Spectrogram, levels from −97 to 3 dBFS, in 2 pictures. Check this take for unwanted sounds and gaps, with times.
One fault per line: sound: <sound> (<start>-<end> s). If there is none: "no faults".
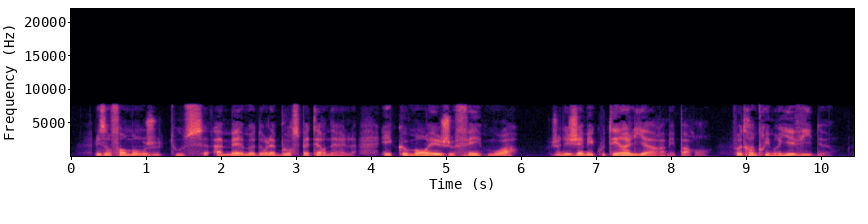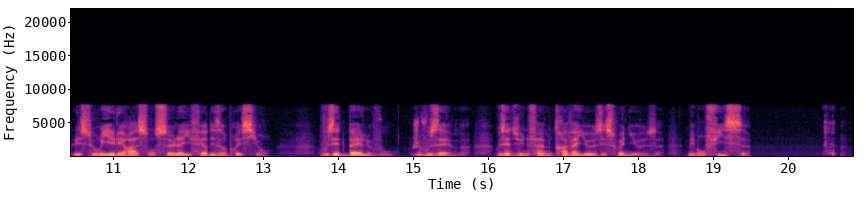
sound: throat clearing (20.5-20.7 s)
